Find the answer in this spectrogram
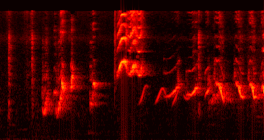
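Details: Female Oriental magpie-robin calling to stir a male's breeding urge: a few rising whistles and a sudden harsh, high squawk, then a steady series of short, slurred whistled notes.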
